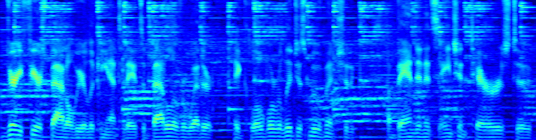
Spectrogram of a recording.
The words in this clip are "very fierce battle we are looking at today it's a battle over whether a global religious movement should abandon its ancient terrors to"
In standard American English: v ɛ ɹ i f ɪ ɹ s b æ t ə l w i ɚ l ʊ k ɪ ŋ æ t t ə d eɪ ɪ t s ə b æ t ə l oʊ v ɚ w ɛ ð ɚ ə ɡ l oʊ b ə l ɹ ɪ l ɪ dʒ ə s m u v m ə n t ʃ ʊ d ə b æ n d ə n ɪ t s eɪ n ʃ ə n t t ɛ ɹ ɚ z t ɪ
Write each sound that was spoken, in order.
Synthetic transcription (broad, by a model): v ɛ ɹ i f ɪ ɹ s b æ t l w i ɚ l ʊ k ɪ ŋ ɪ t t ə d eɪ ɪ t s ə b æ t l oʊ v ɚ w ɛ ð ɚ ə ɡ l oʊ b l ɹ ɪ l ɪ dʒ ə s m u v m ə n t ʃ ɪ d ə b æ n d ə n ɪ t s eɪ n ʃ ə n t t ɛ ɹ ɚ z t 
